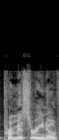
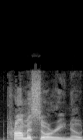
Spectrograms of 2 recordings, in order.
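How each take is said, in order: First: Promissory is said with a British pronunciation. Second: Promissory is said with an American pronunciation. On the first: "I think I used the British pronunciation" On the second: "I guess is how we would say it here in the United States"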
